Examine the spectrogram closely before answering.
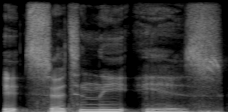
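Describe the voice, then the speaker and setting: A man's voice: medium pitch, warm tone. A man voicing a devoted, reassuring young male pony sweetheart in an earnest way for a fan fiction story. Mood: affectionate. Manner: slow, earnest delivery.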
